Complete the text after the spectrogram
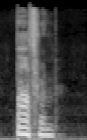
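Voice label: "bathroom", British English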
